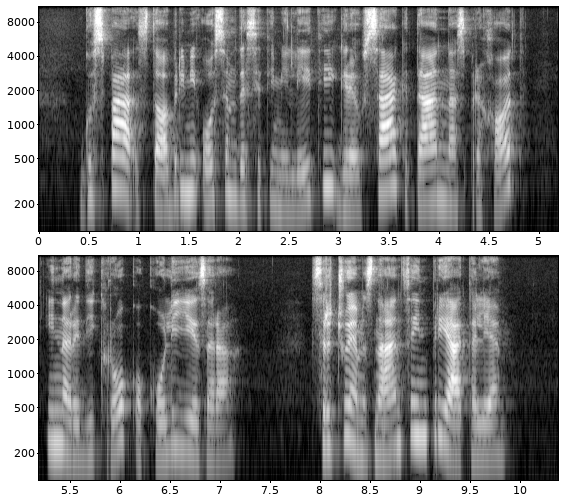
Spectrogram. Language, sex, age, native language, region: Slovenian, female, 50-59, Slovenian, Central Slovenia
